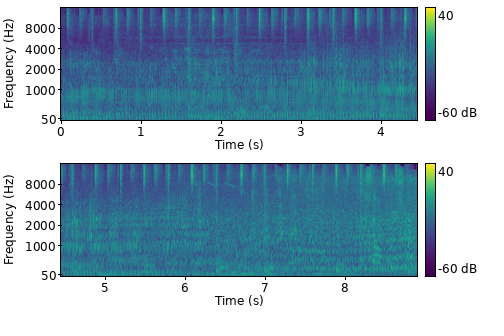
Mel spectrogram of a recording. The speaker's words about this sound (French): L'hélicoptère qui passe, c'est les secours en montagne.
